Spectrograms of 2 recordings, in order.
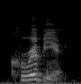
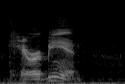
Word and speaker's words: Caribbean: For example, Caribbean or Caribbean. Generally when I'm talking about it, I'm going to say Caribbean. But when I'm talking about the Disney ride / movie franchise, it's Caribbean.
